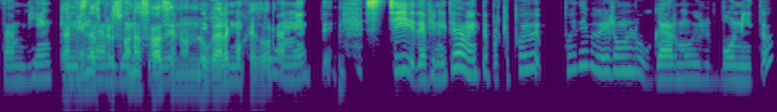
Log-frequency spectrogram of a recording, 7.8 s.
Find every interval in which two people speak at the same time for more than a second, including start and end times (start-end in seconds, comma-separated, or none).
0.6-2.7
